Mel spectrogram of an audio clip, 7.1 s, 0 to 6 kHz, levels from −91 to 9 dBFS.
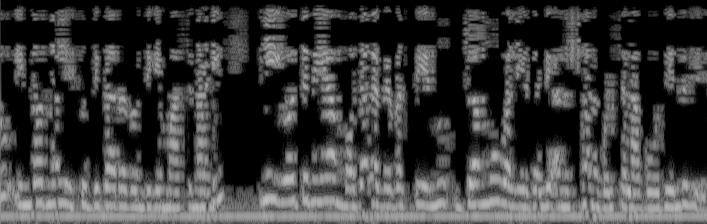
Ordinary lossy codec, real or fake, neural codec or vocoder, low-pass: none; real; none; 5.4 kHz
